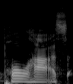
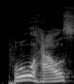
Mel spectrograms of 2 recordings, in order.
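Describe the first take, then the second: First: It is said in a Pittsburgh accent. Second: It is said in a standard accent.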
